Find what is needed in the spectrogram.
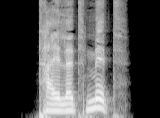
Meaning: second-person plural subjunctive I of mitteilen
- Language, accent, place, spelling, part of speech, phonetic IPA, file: German, Germany, Berlin, teilet mit, verb, [ˌtaɪ̯lət ˈmɪt], De-teilet mit.ogg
